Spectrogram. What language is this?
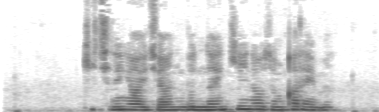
Uzbek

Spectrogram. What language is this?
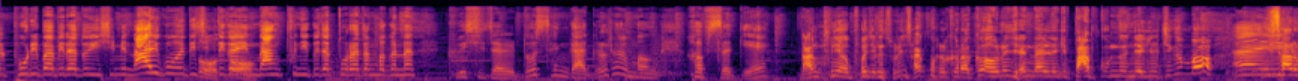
Korean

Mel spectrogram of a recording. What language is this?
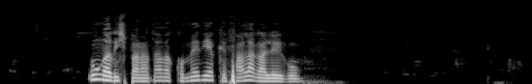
Galician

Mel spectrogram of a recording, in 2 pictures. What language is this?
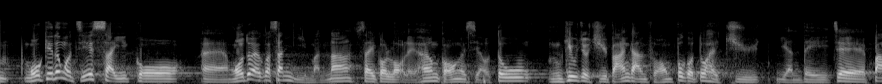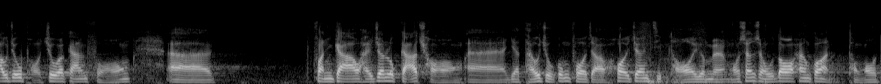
Cantonese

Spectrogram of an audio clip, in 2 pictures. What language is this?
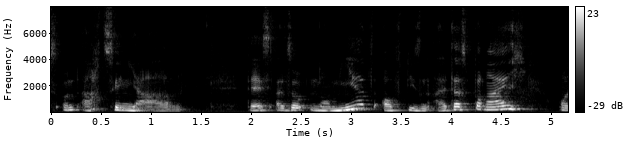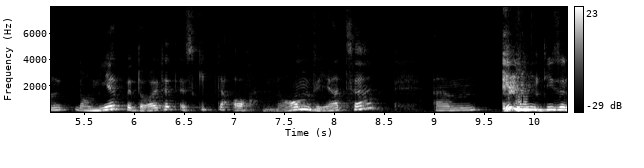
German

